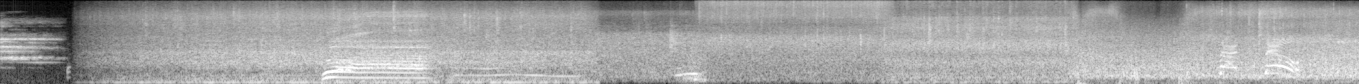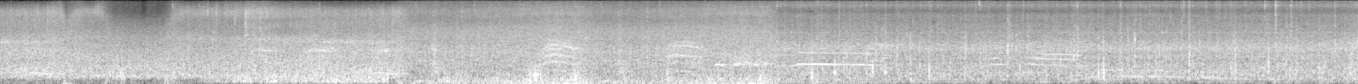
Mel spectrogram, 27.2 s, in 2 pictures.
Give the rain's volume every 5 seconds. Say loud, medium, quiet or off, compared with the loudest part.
medium, medium, loud, loud, loud, loud.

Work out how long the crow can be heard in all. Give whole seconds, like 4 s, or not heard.
7 s.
